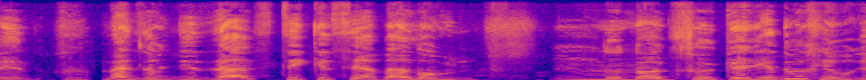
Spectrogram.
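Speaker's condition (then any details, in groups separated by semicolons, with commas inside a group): Paralysis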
